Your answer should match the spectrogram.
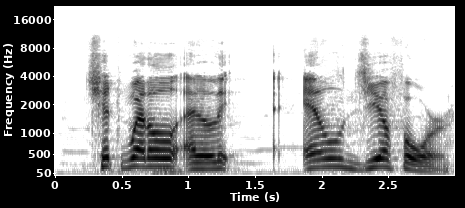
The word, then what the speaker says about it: Chiwetel Ejiofor: Chiwetel Ejiofor, who plays Helmsley. Did I say that right? Mm-hmm.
